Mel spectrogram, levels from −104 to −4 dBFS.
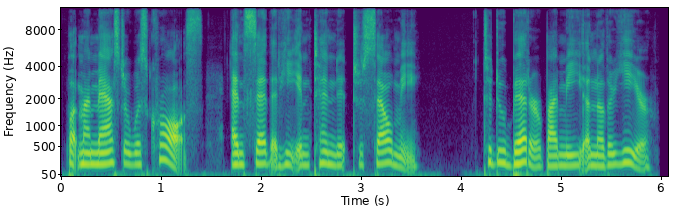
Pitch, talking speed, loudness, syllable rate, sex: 175 Hz, 190 wpm, -21 LUFS, 5.3 syllables/s, female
